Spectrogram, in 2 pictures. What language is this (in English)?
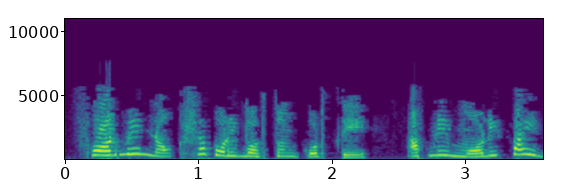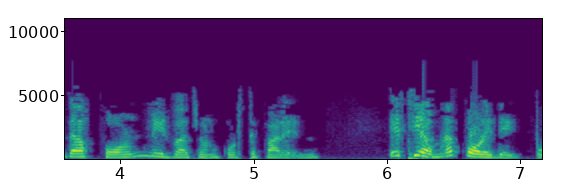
Bangla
